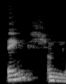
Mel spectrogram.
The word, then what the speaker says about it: Feng Shui: Y ella es consultora de Feng Shui. ¿Se dice así? – Sí, Feng Shui.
